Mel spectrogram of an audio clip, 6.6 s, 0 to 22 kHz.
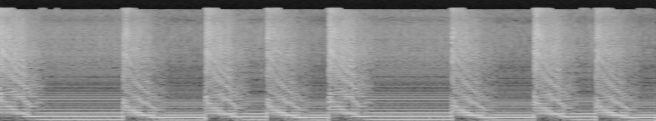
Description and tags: TS Puck 146bpm
Simple music loop for Hip Hop, House, Electronic music.
sound, loop, house-music, sample, electronic, music-loop, hip-hop, synth-loop, trap, trap-music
